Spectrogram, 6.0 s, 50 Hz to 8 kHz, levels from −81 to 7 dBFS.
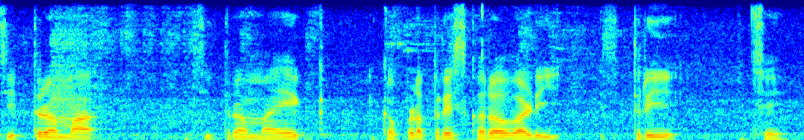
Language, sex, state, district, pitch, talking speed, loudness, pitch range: Gujarati, male, Gujarat, Valsad, 115 Hz, 90 wpm, -19 LUFS, 115-120 Hz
